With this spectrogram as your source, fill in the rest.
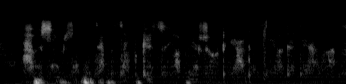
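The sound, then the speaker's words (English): A single voice imitates a jumble of twenty or thirty people whispering at once: rapid, breathy, hissing syllables tumbling over each other with soft low thumps, fairly quiet, no clear words. “And it would start at the top of my head and it would work its way down to the tip of my toes and it was like an atmospheric pressure, but it was also voices all talking at the same time, and they were like whispering, and it sounded like this.”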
